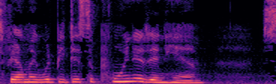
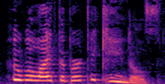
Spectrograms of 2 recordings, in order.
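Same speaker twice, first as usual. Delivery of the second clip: high, louder motherly question; mother asking; 10 semitones higher, 8 dB louder than usual. Acted. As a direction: ask brightly like an eager mom. Mother asks at birthday cake.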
